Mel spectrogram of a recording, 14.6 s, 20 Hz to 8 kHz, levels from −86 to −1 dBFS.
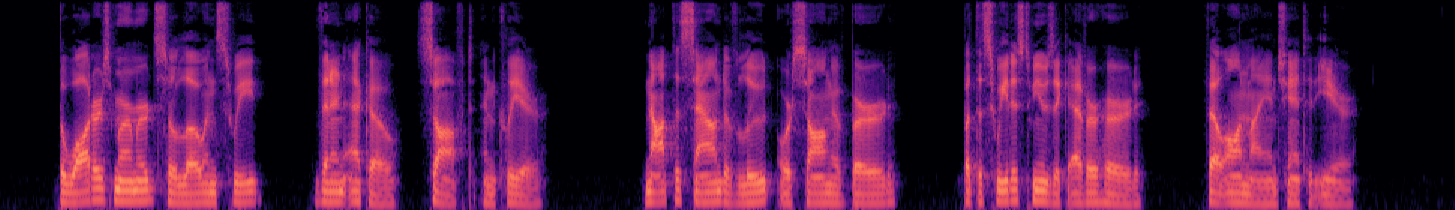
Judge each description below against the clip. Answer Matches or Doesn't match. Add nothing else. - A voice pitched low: Matches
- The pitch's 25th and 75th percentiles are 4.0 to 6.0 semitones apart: Doesn't match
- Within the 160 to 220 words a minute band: Doesn't match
